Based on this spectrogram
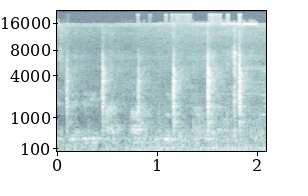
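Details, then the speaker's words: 2018 Fiat Mobi with noise at the first cold start of the morning, pistons rocked by hand: sharp, hollow clicks, about five in two seconds; all pistons are loose, cylinders 1 and 4 most, piston slap. "todos estão com folga mas o primeiro quarto eu acho que tá com mais mais folga ainda tá"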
